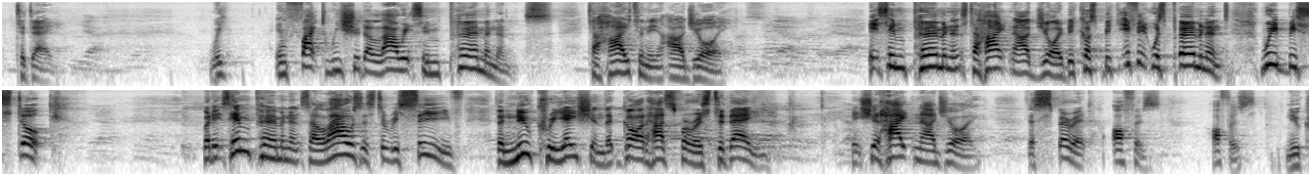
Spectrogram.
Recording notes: IKON Church. Recorded live at the Chesterfield Campus this is the message from the morning service on the 3rd November 19.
